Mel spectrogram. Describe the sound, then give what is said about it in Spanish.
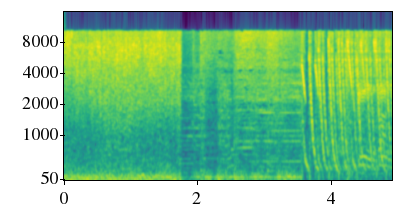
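A fire jutsu sound effect in the style of Naruto: a loud, broad rushing roar, then a bright, crackling burst of flame that whooshes and sputters to the end. “Jutsu de fuego.”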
